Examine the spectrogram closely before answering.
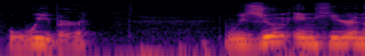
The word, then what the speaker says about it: Weber: I know it looks like Weber State, but it is actually pronounced Weber.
